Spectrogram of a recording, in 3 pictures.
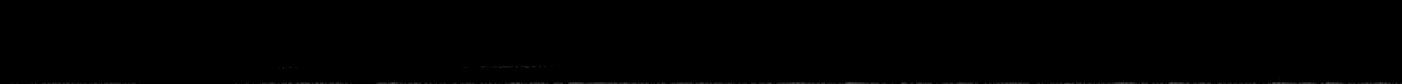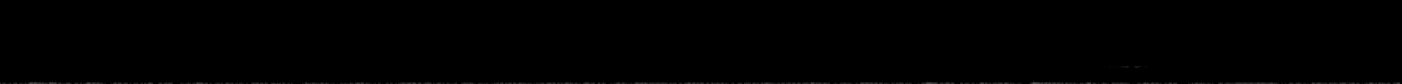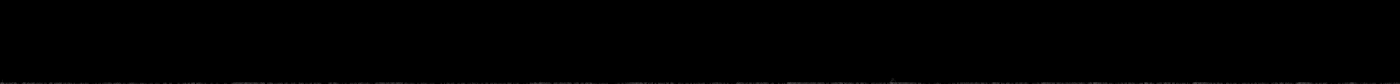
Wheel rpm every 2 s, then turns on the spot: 20, 60, 160, 230, 230, 230, 230, 240, 230, 230, 220, 230, 230, 230, 230, 220, 210, 230, 230, 230, 230.
0-2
